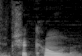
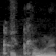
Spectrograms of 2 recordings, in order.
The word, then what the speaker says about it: Ciaccona: Oh, that's how you pronounce her name. Chakona. Not Kakon.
